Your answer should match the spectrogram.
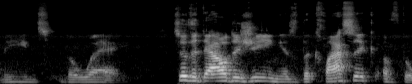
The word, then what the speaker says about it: Dao De Jing: lao tzu wrote the dao de jing also known as the tao te ching in our textbook it's spelled the old way with the t tau taching but the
